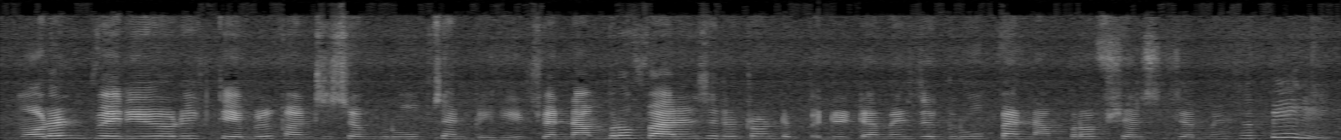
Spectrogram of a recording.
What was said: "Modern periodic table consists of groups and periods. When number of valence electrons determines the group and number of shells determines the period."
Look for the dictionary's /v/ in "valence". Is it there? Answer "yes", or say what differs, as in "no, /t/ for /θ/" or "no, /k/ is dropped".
no, /p/ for /v/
